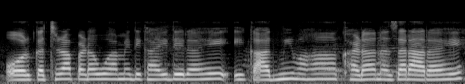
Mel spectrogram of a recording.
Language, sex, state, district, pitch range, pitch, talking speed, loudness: Hindi, female, Madhya Pradesh, Bhopal, 225-245 Hz, 235 Hz, 230 wpm, -15 LUFS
